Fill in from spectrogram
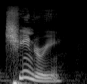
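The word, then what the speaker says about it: Chenery: if anybody comes in here saying chinery, which is how the name is normally pronounced here, he said, let them in right away, because they're from Virginia, and I want to see them.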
